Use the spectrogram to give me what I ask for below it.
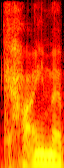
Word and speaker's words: Chimer: Pronounced Chimer, but I think they missed a trick there by not having it pronounced as Shimmer, because that just sounds so much cooler.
